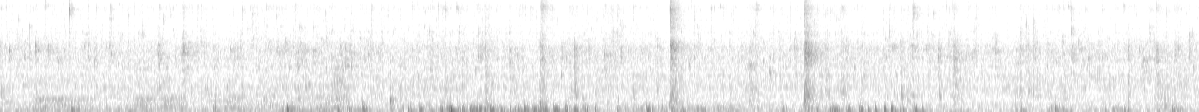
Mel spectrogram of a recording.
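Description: Running water and splashing, like a tap filling a sink, with occasional clicks and knocks.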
